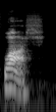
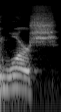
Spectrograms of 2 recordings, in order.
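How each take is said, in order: First: Said in the usual way. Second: "warsh" with an r slipped into wash; grandma's pronunciation. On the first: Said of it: "Used to dri-, drive me nuts". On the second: Retold or imitated. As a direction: say "warsh", r before the sh. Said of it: "my grandma would say".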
